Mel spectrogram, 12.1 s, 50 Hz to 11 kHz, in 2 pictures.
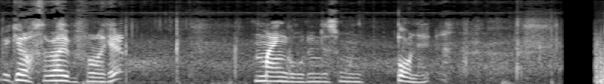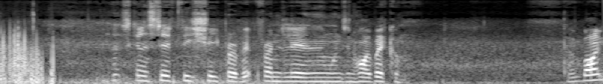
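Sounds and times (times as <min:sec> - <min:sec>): wind buffeting microphone: 0:06.0 - 0:12.0.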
